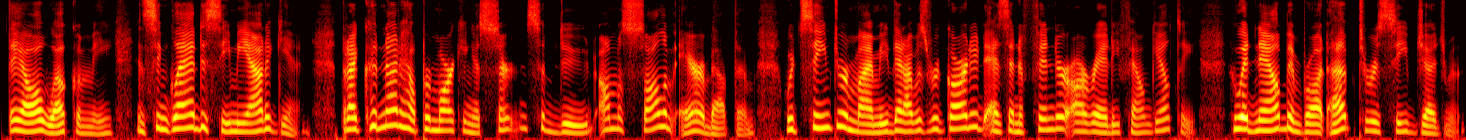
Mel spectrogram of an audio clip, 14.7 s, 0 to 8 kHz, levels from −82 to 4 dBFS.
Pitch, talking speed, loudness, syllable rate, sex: 205 Hz, 205 wpm, -22 LUFS, 5.5 syllables/s, female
